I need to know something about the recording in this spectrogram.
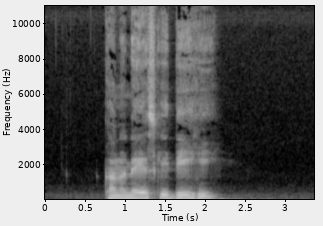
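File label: "kananesgi dihi", Cherokee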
